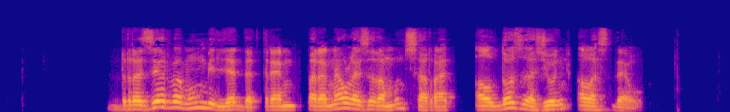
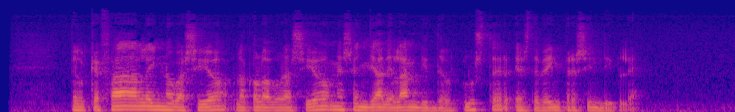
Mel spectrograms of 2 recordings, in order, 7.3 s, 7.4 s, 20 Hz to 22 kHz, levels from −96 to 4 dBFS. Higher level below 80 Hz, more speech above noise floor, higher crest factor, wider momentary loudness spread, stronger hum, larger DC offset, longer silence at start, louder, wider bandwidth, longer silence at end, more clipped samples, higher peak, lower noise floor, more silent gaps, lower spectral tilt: about the same, -60 dBFS vs -64 dBFS; first, over 72 dB vs 28 dB; about the same, 16 dB vs 18 dB; about the same, 10 LU vs 9 LU; neither; neither; first, 1.1 s vs 0.7 s; first, -18 LUFS vs -35 LUFS; second, 8 kHz vs 14 kHz; about the same, 0.9 s vs 0.95 s; neither; first, -2 dBFS vs -18 dBFS; first, under -90 dBFS vs -62 dBFS; neither; about the same, -6 dB/octave vs -7 dB/octave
